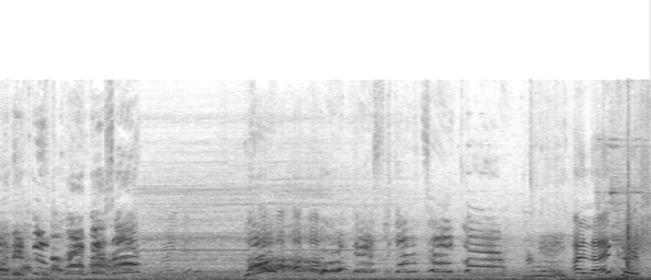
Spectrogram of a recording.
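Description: Indistinct voices talking and calling out, over a steady low background hum.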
